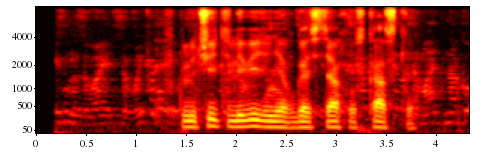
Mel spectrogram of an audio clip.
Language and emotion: Russian, neutral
